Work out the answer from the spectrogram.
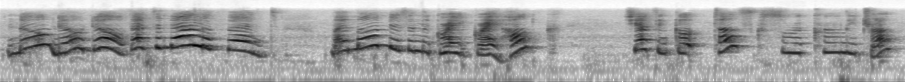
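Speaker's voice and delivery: high monkey voice saying no; little monkey voice. Acted. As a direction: protest like a small stubborn monkey. Monkey rejects elephant.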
